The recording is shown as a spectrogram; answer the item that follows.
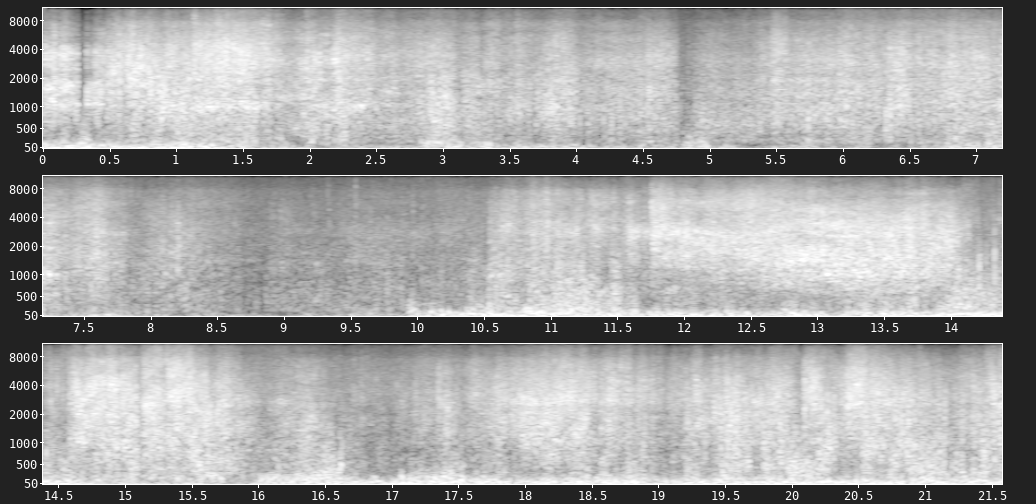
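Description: Wind buffeting an action camera's microphone together with skis scraping and hissing over packed snow on a fast descent. The sound thins out for a couple of seconds just before halfway, then comes back louder with heavy low rumble.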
